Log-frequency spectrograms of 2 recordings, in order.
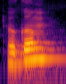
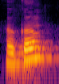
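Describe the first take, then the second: Both takes have the same delivery.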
